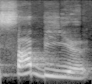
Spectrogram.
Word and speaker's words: sabia: Aí, eu estou com sábia e sabia. Então, vamos fazer aqui, ó, sabia. Sabia separa, ó, hiato. São sílabas separadas.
